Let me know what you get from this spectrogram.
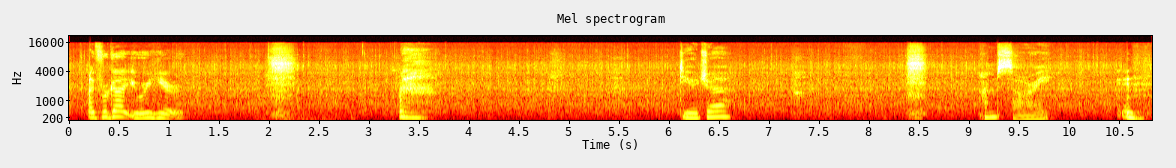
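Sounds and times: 
heavy rain pouring in a dense hiss: 0.0s - 10.8s
speech: 0.2s - 1.3s, 3.3s - 3.7s, 6.1s - 6.7s, 9.2s - 9.9s, 10.5s - 10.8s
short breathy bursts: 1.7s - 3.8s, 4.6s - 5.9s, 7.1s - 8.9s.

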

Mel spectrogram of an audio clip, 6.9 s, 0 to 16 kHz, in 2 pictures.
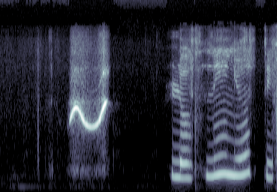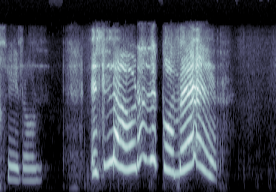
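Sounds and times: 
person whistling one short clear note: 0.9s - 1.4s
speech: 2.2s - 6.3s.

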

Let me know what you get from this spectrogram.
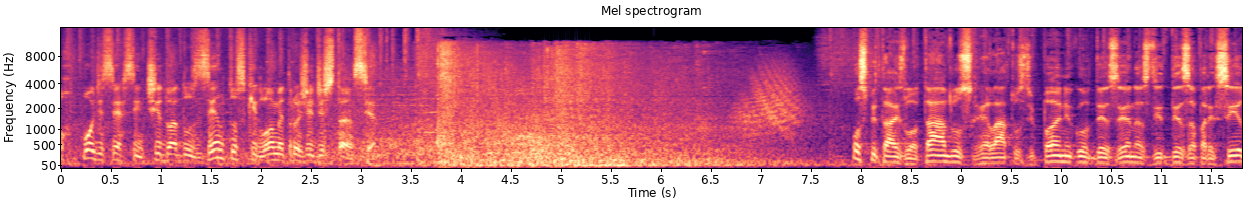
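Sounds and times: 
speech: 0.0s - 4.2s, 7.9s - 11.8s
huge violent explosion in a city rumbling: 3.4s - 7.7s.

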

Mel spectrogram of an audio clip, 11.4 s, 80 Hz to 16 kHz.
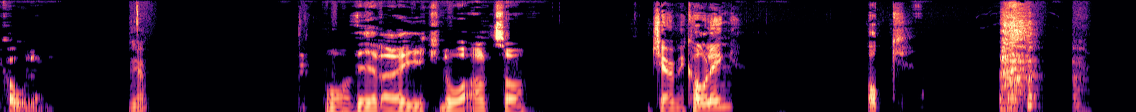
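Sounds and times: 
speech: 0.0s - 0.6s, 1.3s - 1.6s, 3.0s - 5.4s, 6.5s - 7.4s, 8.7s - 9.1s
person coughing: 10.0s - 11.0s.

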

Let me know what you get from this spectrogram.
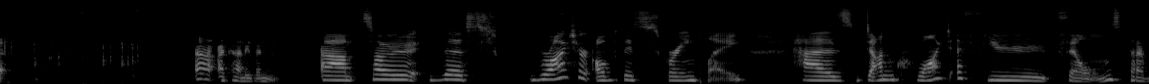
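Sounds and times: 
typing on a computer keyboard: 0.4s - 1.4s
speech: 2.0s - 11.4s.

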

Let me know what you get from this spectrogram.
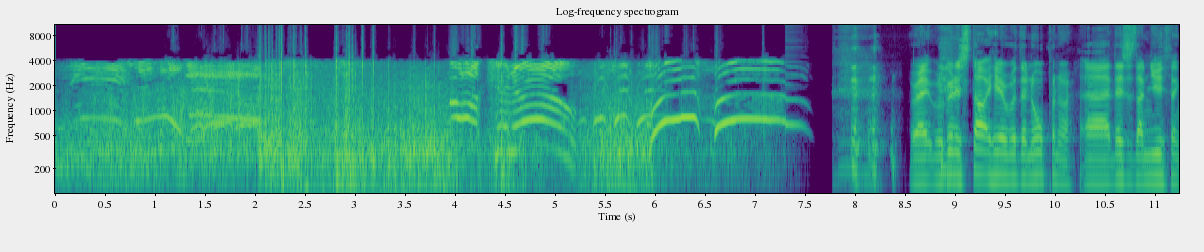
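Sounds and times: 
bombs dropping with whistle-like tones: 0.0s - 7.6s
bombs exploding with broadband blasts and crackling bursts: 1.9s - 6.0s
laughter: 7.8s - 9.0s
speech: 8.6s - 11.2s.

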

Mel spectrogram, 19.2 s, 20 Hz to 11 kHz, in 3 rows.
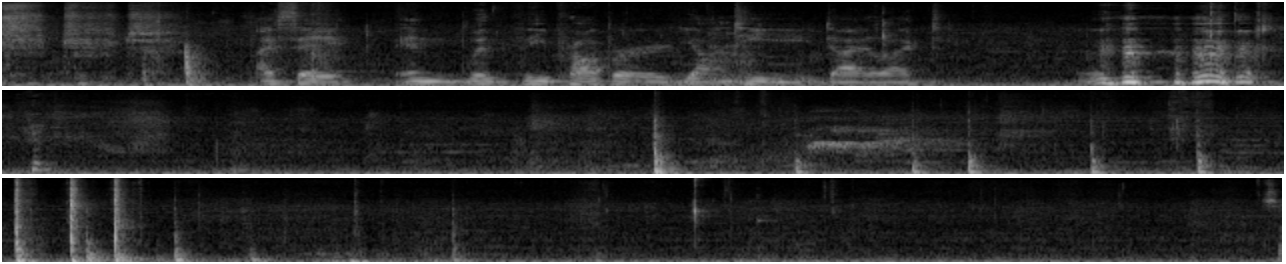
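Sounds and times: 
speech: 1.3s - 4.8s, 5.4s - 6.8s
hard knocking and pounding on a door: 9.6s - 14.2s.

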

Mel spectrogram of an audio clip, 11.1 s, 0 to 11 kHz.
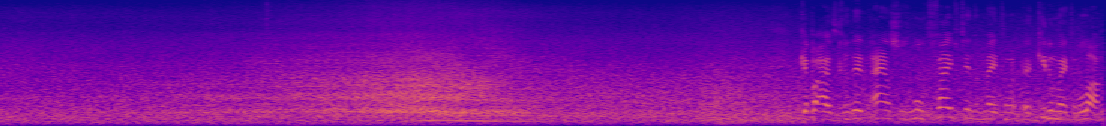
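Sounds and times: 
car driving along a sandy beach on an island: 0.0s - 8.8s
surf: 0.0s - 11.0s
wind: 0.0s - 11.0s
speech: 8.2s - 11.0s.

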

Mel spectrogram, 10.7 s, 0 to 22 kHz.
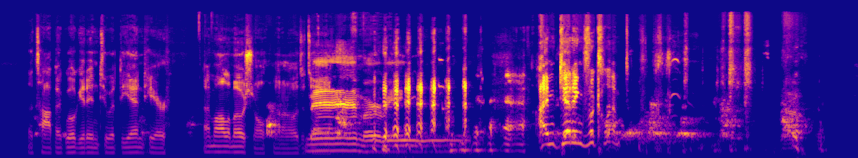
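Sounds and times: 
dog barking excitedly: 0.4s - 1.0s, 1.6s - 2.6s, 3.2s - 4.6s, 7.7s - 10.2s
speech: 0.4s - 10.3s
laughter: 3.8s - 10.3s.

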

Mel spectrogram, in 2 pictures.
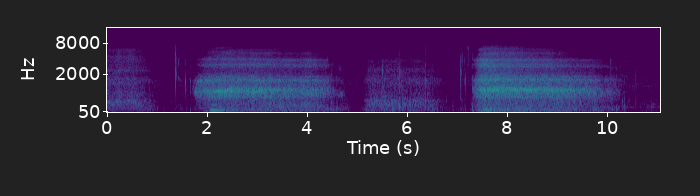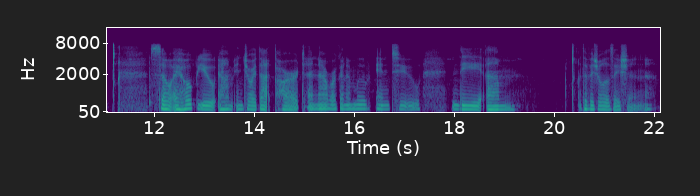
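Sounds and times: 
deep breathing during a guided relaxation session: 0.0s - 1.1s, 1.7s - 10.6s, 11.3s - 12.0s, 17.4s - 18.0s
speech: 12.0s - 19.3s, 20.5s - 22.0s.

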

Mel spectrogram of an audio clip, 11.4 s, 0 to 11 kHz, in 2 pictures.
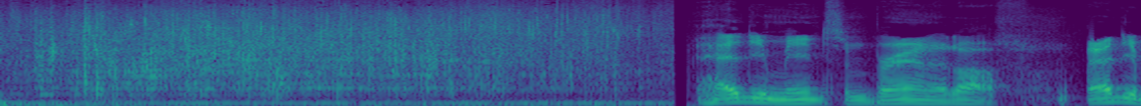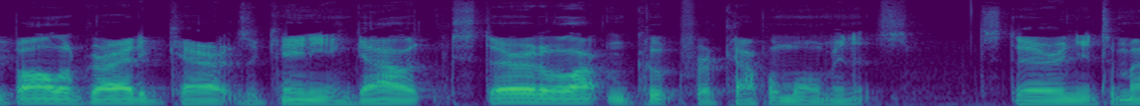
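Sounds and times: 
onions sizzling in hot olive oil in a pan: 0.0s - 3.4s
speech: 3.5s - 11.3s.

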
